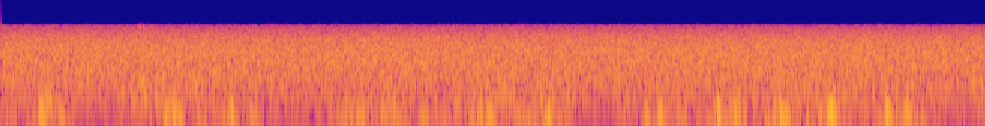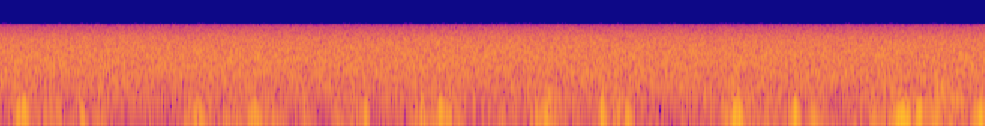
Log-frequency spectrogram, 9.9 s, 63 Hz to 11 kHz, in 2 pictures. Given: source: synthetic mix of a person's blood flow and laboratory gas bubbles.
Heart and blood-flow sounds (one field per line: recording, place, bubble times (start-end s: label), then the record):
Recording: Doppler ultrasound of blood flow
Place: precordium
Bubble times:
0.21-0.29 s: bubbles
0.58-0.99 s: bubbles
9.53-9.86 s: bubbles
From the record:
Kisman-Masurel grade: 211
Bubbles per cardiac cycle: several, 3 to 8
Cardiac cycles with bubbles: 1 to 10%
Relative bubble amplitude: barely perceptible (0.100 to 0.250)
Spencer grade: 1 (occasional bubble signal discernible with the cardiac motion signal, with majority of cardiac periods free of bubbles)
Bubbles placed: anywhere in the cardiac cycle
